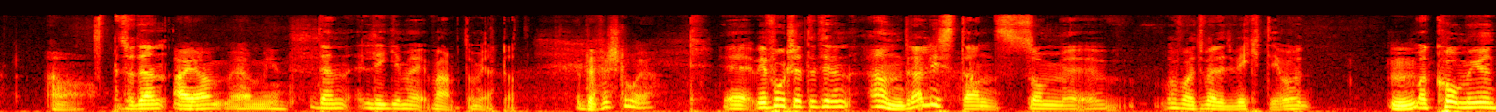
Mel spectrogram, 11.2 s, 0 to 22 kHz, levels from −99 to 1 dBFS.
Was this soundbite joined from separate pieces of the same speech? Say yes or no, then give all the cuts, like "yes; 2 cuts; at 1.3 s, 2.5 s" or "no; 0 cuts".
no; 0 cuts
